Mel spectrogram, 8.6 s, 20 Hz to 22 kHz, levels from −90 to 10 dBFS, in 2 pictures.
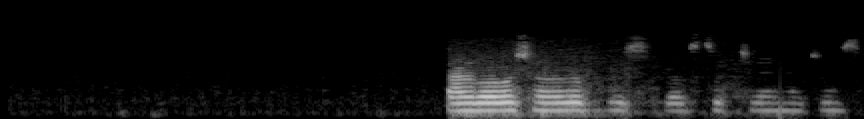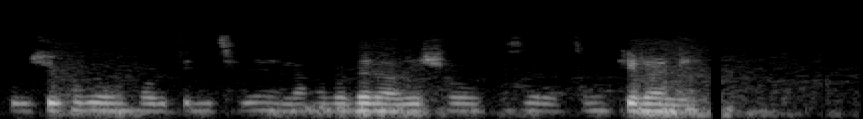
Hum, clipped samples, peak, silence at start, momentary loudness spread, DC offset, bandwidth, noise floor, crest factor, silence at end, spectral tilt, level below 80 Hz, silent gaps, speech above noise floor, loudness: none; under 0.1%; -4 dBFS; 2.25 s; 26 LU; under 0.1%; 6.6 kHz; -76 dBFS; 24 dB; 0.65 s; -7.5 dB/octave; -70 dBFS; 7.88-7.92 s; 51 dB; -23 LUFS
